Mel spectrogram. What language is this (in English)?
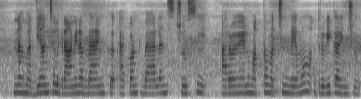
Telugu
